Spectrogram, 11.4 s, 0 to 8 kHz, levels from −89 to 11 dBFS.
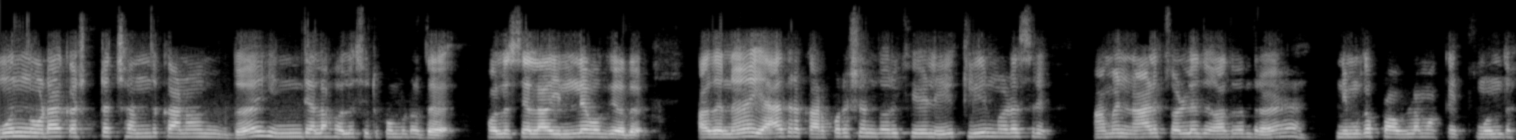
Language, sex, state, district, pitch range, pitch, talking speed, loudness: Kannada, female, Karnataka, Dharwad, 190-215 Hz, 205 Hz, 155 wpm, -17 LUFS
